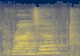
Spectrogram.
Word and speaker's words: writer: day 2 page, and all these words have a silent W with them, and we usually see a silent W before an R, as you'll see in all these words.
